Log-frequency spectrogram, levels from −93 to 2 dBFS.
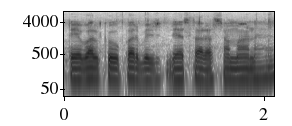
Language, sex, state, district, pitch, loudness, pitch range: Hindi, male, Jharkhand, Garhwa, 95 Hz, -18 LUFS, 95-100 Hz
